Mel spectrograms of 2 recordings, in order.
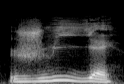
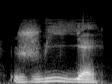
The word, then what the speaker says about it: juillet: Juillet. Juillet. Don't pronounce this final T, E-T here at the end. E. Juillet.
